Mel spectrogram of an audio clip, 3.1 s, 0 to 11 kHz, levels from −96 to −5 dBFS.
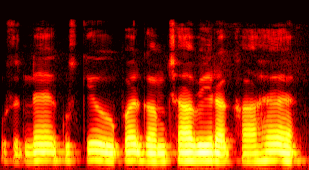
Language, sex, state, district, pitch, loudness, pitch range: Hindi, male, Jharkhand, Ranchi, 120 Hz, -18 LUFS, 115-125 Hz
